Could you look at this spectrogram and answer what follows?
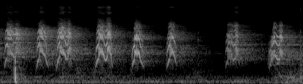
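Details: Pet bulbul kept tame and being trained for mating gives sharp, sliding chirps, often doubled, repeated roughly every third of a second with a brief pause midway, in a quiet setting.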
